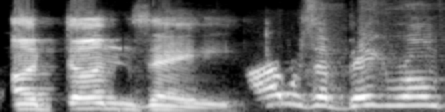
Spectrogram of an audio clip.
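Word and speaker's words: Odunze: Adunze.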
